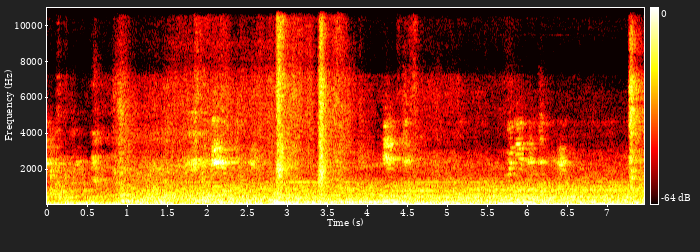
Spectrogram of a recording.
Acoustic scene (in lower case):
elevator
